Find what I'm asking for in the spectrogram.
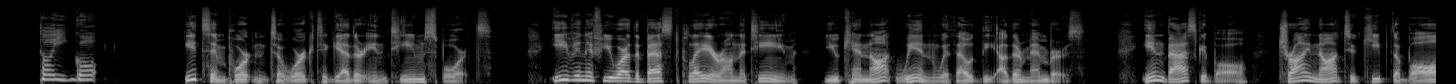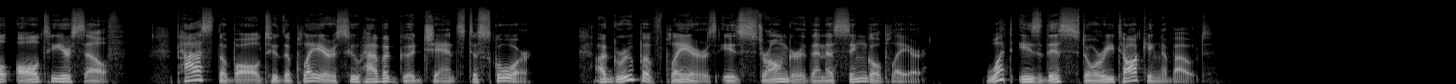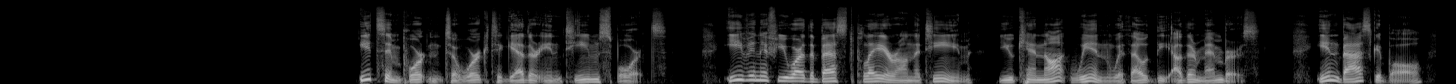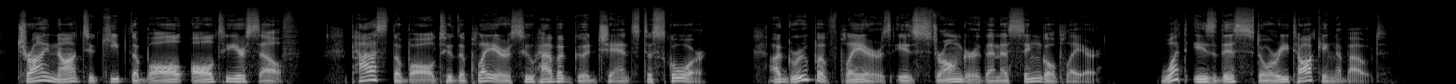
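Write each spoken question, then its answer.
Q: What is this story talking about?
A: working together as a team in team sports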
